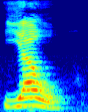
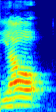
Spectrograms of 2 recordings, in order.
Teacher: Jadi wawu sukun itu bukan o tapi u atau w gitu ya. Yau ya, bukan yao tapi yau.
